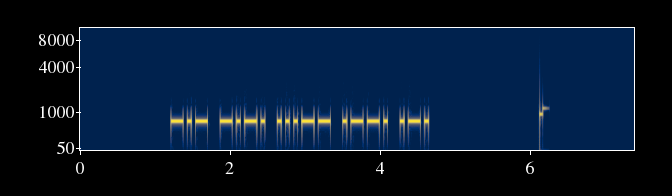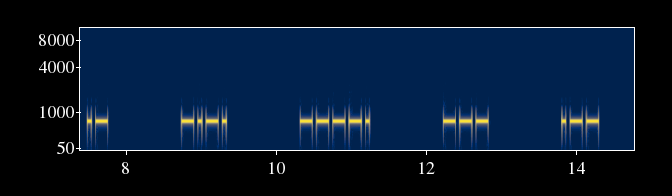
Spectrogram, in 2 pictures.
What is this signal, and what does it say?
Morse code, heard as a keyed tone, about 22 wpm, spaced as for 11 wpm, 700 Hz. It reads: KC3PR AC9OW
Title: USA Call Signs - 5 Characters - 6x Character Spacing - 22wpm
